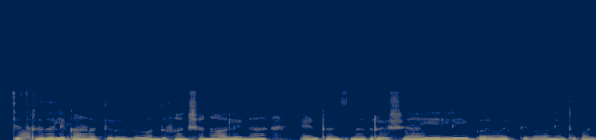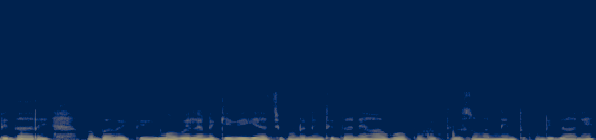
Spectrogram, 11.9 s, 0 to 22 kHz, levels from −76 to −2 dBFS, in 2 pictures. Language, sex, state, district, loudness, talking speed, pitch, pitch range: Kannada, female, Karnataka, Gulbarga, -32 LUFS, 115 wpm, 190 Hz, 185-200 Hz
